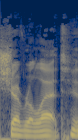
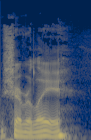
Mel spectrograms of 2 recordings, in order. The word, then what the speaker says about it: Chevrolet: Well, like our Chevys, when you pronounce the full name of it, it's Chevrolet. It's not Chevrolet.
